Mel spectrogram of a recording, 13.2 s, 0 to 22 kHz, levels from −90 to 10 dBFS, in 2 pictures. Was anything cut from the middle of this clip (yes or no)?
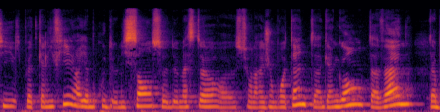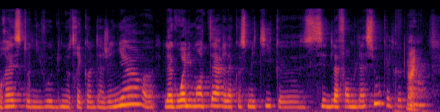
no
